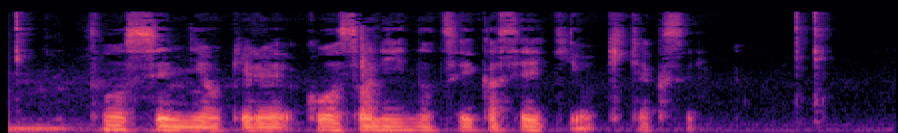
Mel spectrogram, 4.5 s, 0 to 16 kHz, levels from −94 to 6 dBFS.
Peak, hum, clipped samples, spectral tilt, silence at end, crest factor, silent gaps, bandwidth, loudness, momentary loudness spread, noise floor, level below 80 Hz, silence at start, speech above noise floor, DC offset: -6 dBFS; none; under 0.1%; -5 dB/octave; 0.4 s; 20 dB; none; 11.5 kHz; -25 LUFS; 17 LU; -44 dBFS; -44 dBFS; 0.05 s; 21 dB; under 0.1%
